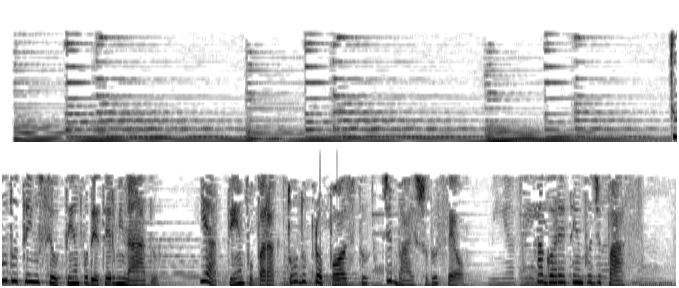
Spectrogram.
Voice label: RECONCILIAÇÃO (F), Telemensagens, Gospel; fem; Telemensagens 2017

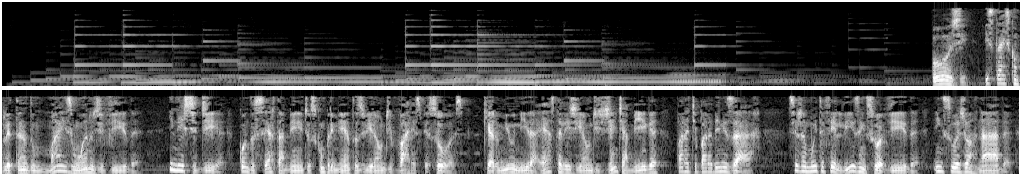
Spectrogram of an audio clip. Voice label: Aniversário Neutro M; Telemensagens 2017; Aniversários; Aniversários diversos

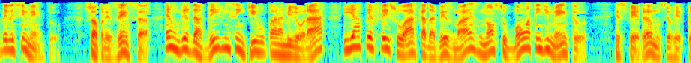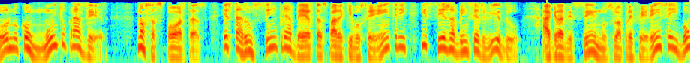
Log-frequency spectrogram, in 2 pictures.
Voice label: CLIENTE CAMELô (M), masc; Profissionais; Telemensagens 2017

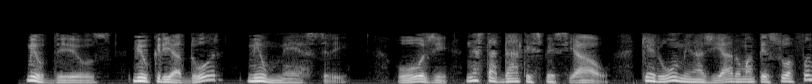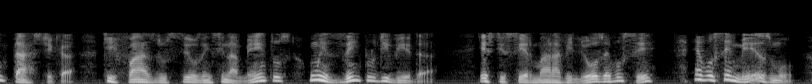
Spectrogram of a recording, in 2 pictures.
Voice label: Aniversário Religioso Masculino

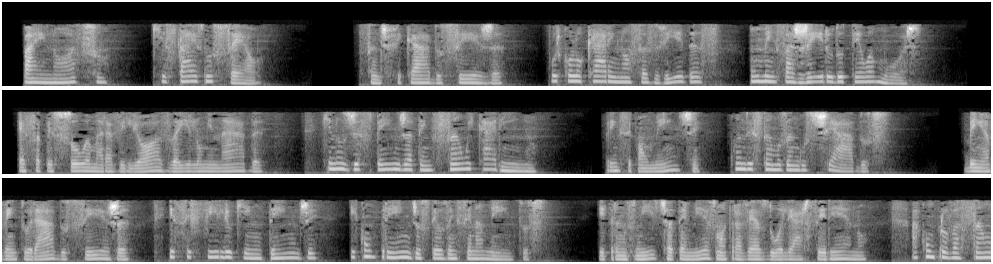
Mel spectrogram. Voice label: Homenagem ao Padre Feminino; Homenagens; Telemensagens 2017

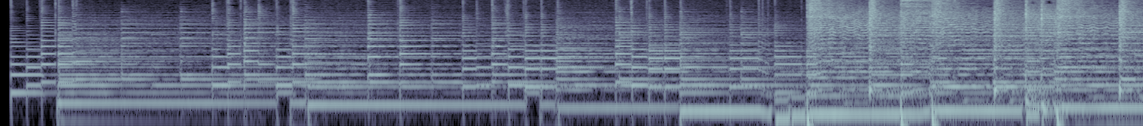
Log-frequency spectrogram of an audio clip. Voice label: MÃE GERAL FEMININO; Datas importantes; Dia das mães

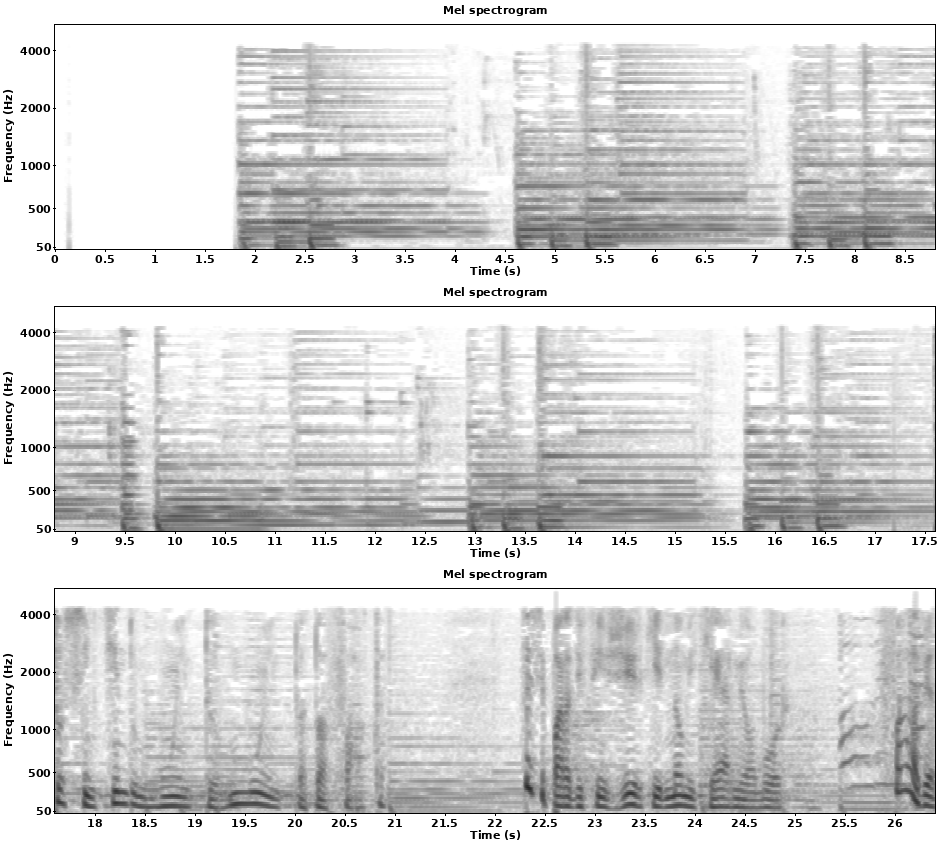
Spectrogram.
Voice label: Saudade Picante - M, Telemensagens Sensuais masc

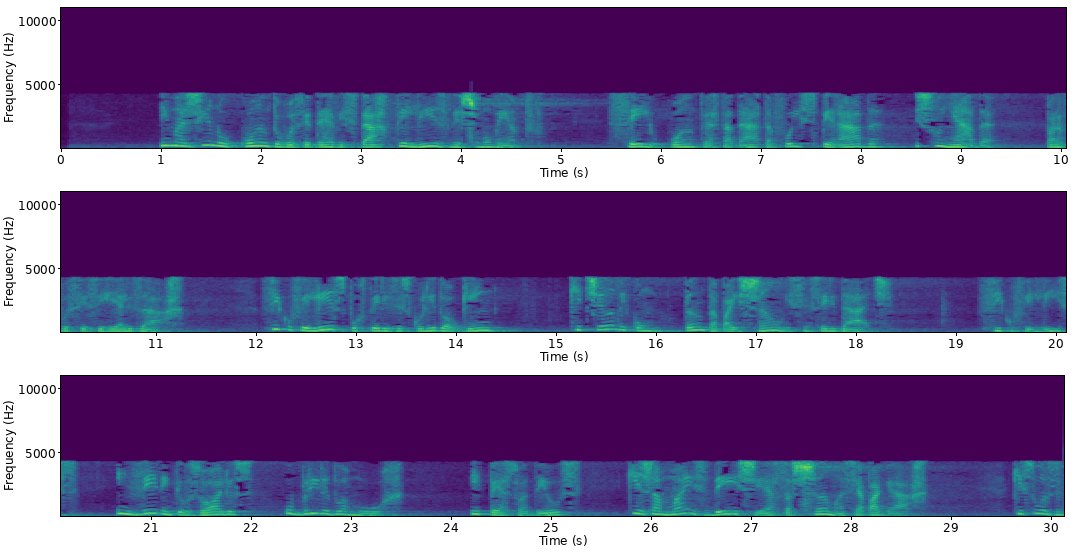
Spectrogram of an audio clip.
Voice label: Cumprimento Casamento Feminino; Casamentos; Telemensagens 2017

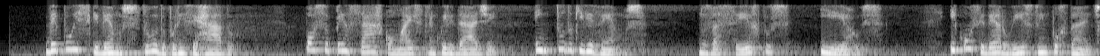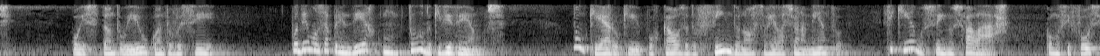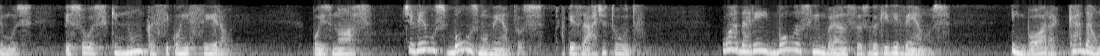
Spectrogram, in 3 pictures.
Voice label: FOI BOM ENQUANTO DUROU, Telemensagens Românticas fem

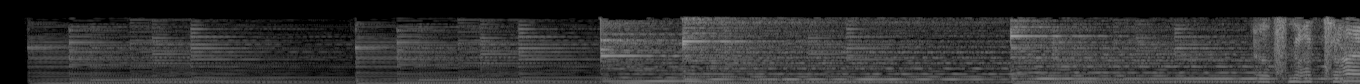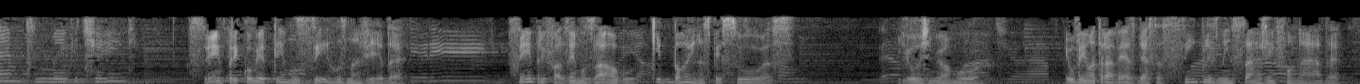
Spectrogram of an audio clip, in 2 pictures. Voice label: Desculpas Romanticas, M; Telemensagens 2017

